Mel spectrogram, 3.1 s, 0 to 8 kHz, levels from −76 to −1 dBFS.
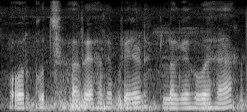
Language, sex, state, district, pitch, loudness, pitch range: Hindi, male, Uttar Pradesh, Saharanpur, 120 Hz, -17 LUFS, 120-130 Hz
